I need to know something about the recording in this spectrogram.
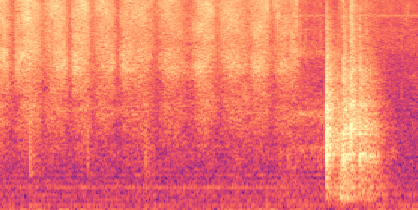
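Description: A duster wiping a whiteboard, rubbing in repeated strokes about three a second. A brief louder burst comes near the end.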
